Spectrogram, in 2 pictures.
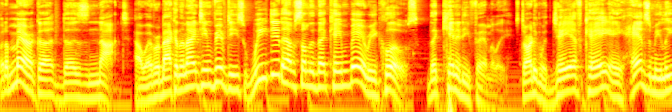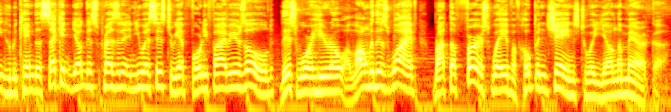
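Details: Adult male narrator; normal voice.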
